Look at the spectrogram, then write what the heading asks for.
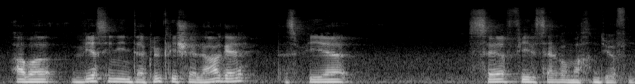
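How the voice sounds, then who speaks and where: At a very slow pace, a man speaks in a medium pitch with fairly even intonation. Long pauses come frequently. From Geneva, French-speaking Switzerland. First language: French (speaking German). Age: 30s. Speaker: head of a retail loyalty program. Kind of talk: interview.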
